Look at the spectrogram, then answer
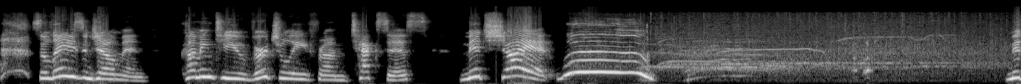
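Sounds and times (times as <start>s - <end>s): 
speech: 0.4s - 7.0s, 10.0s - 10.2s
virtual audience cheering and applause: 6.4s - 10.2s.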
